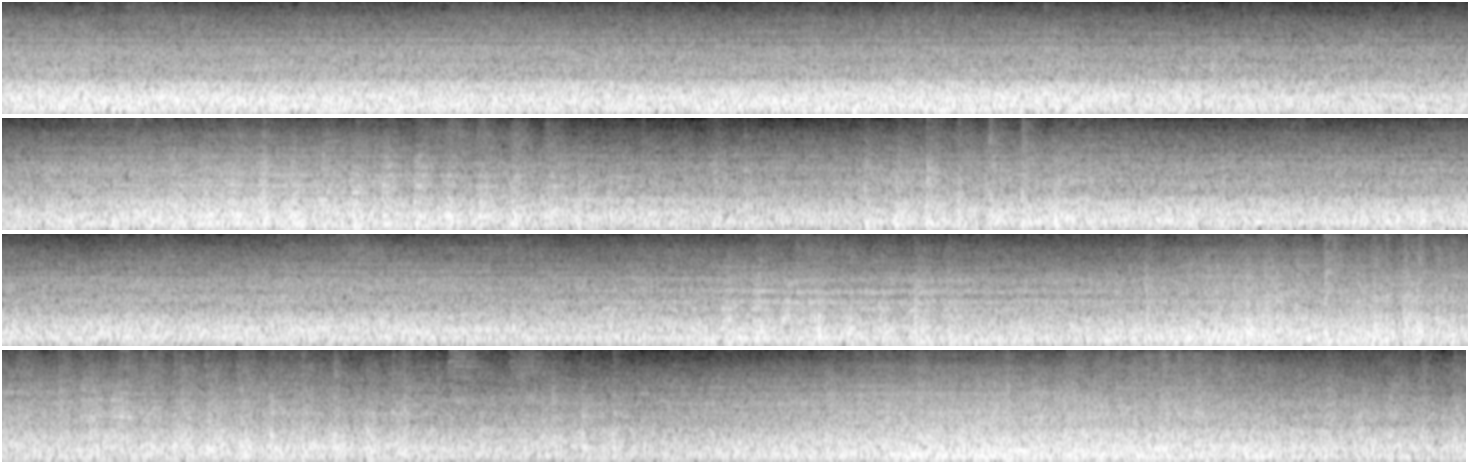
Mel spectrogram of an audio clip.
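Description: A train rolling past close by: a steady, loud rumble of wheels on the rails, swelling a little a few times as the cars go by.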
